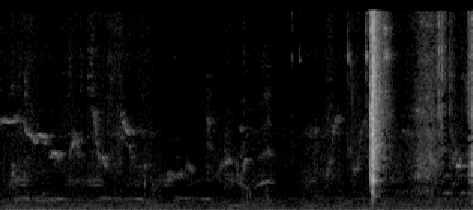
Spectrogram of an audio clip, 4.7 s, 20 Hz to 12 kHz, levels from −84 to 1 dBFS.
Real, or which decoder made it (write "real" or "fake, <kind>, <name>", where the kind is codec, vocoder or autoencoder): real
